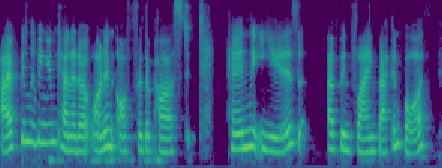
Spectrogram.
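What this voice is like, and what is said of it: Australian accent. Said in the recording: “the accent stumps some people sometimes ... I'm Australian”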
